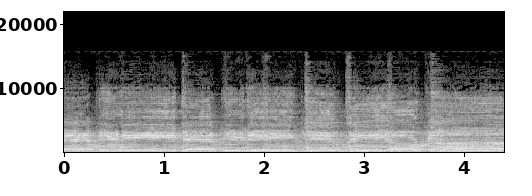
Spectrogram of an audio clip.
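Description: A live roots-country band playing a song: acoustic guitar, upright bass and drums, with a lead melody line that steps and slides in pitch, bending near the end.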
